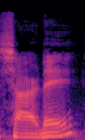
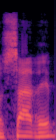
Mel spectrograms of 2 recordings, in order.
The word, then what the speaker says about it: Sade: Una se llama Sade, aunque, aunque la gente la conoce como Sade porque, porque es como se escribe.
